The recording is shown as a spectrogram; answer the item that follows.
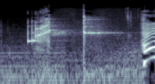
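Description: A brief rising swish, then a sharp clink about a second in that rings on as a steady high tone for most of a second.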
